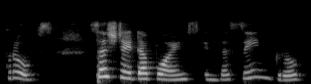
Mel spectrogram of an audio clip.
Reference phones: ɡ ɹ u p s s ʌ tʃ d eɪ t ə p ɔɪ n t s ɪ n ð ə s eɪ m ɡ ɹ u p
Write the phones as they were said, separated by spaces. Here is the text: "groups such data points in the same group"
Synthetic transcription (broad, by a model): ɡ ɹ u p s s ʌ tʃ d eɪ t ə p ɔɪ n t s ɪ n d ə s eɪ m ɡ ɹ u p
